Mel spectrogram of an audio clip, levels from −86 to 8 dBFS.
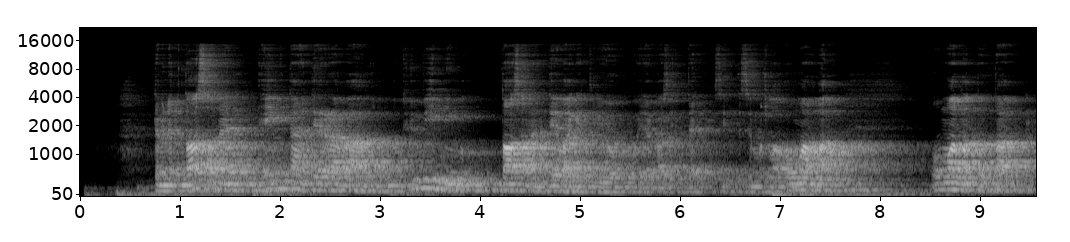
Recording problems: off-mic speech; far
room echo; noticeable; dies away in 1.7 s

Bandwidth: 14.5 kHz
